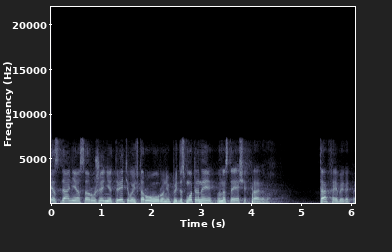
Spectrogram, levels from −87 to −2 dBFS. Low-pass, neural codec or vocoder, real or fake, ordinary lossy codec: 7.2 kHz; codec, 16 kHz in and 24 kHz out, 1 kbps, XY-Tokenizer; fake; none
